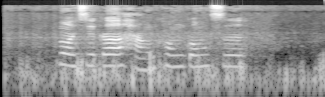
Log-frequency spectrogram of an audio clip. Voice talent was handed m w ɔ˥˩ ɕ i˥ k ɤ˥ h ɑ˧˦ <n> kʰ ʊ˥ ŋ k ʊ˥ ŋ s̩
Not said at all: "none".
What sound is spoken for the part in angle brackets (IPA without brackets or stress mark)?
ŋ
